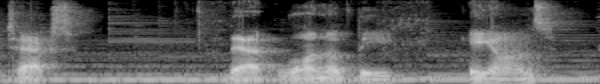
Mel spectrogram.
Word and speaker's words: aeons: They were called aeons, meaning eternities, A-E-O-N-S, pronounced aeons, meaning eternities in Greek.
